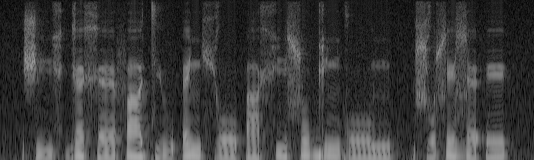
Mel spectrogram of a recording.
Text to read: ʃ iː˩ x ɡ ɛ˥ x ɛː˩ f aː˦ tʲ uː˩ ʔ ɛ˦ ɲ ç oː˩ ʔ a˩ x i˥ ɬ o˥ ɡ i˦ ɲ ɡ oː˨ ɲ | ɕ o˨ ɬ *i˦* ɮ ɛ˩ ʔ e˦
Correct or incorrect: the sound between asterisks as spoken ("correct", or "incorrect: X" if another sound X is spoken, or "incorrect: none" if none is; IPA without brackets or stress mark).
incorrect: e˦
